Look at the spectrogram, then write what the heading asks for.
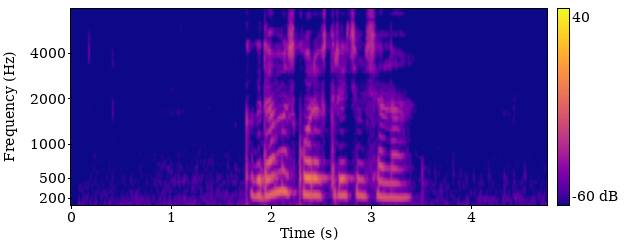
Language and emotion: Russian, neutral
